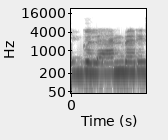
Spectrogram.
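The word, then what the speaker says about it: Guillain-Barré: इसको बहुत ज्यादा लोग कोई गुलैन बेरी सिंड्रोम कहते हैं, कोई गिलन बेरी सिंड्रोम कहते हैं, सबकी अपनी अपनी प्रोनाउंसिएशन है।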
